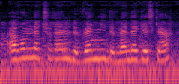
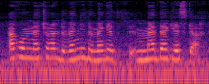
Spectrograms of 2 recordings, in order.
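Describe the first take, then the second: No difference in how they are said.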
